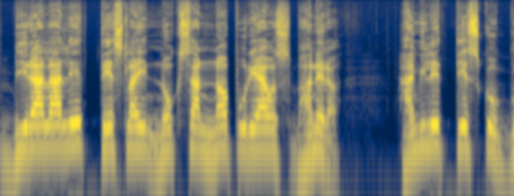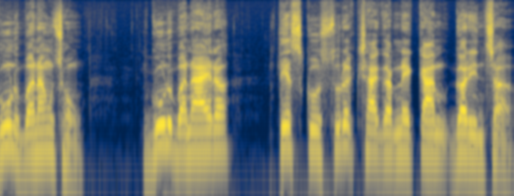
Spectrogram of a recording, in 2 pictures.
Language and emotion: Nepali, neutral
